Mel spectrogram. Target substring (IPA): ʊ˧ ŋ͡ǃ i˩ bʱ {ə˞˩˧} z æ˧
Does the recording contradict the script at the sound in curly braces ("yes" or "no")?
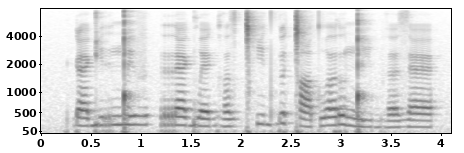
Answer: yes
